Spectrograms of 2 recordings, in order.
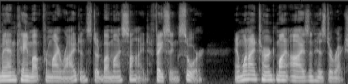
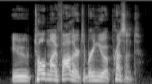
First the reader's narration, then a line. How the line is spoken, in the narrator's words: I yelled at the top of my lungs so that all about in every direction heard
